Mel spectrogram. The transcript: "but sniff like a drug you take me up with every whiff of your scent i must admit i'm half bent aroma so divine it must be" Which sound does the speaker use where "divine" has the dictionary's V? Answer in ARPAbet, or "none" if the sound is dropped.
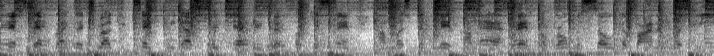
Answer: B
